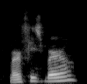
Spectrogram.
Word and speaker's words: Murfreesboro: I probably butchered that name. Murfreesboro? Apparently that's how you say it.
